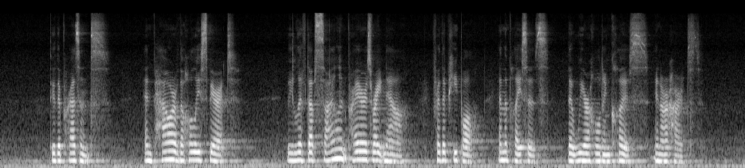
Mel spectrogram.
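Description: An elderly woman speaks calmly through a microphone in a large echoing room.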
